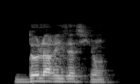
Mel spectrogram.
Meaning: dollarization (the process of a country adopting the US dollar as its primary currency)
- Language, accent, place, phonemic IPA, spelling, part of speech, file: French, France, Lyon, /dɔ.la.ʁi.za.sjɔ̃/, dollarisation, noun, LL-Q150 (fra)-dollarisation.wav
